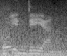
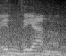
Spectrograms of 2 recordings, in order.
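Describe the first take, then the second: First: The D sound is clearly pronounced. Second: The D sound is dropped or blurred. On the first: The speaker calls it right. "You gotta pronounce the D, surely" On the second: The speaker calls it wrong. "That sounds really weird"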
